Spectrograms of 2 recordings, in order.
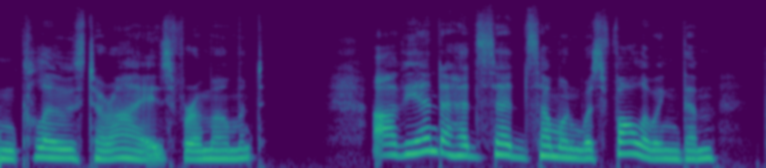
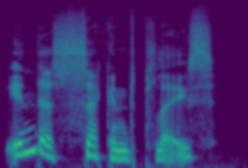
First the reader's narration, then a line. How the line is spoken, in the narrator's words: Brigida went on grimly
